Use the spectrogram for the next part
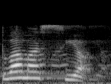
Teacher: ತ್ವಮಸ್ಯ ಮೇಲೆ ಆಘಾತ ಮೂರು ಅಕ್ಷರ ರಸ್ವ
